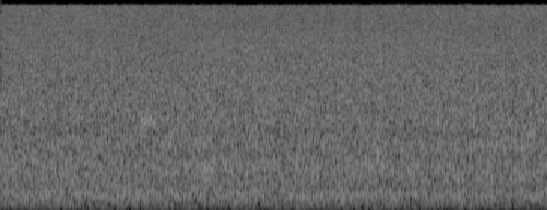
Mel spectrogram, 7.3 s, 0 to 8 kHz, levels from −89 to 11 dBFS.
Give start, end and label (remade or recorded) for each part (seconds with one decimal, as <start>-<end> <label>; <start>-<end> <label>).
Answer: 0.0-6.4 recorded; 6.4-7.3 remade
